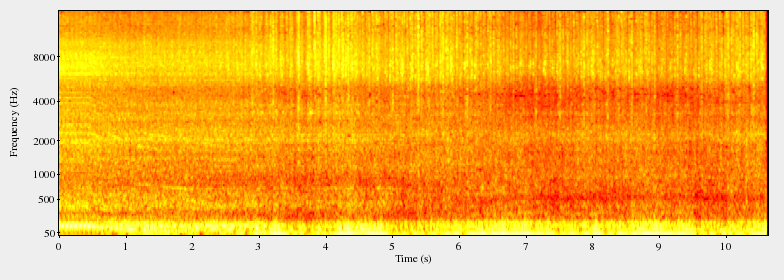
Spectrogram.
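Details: Small-block Mopar 360 with xe268h cam, KB107 pistons, stock valvetrain, new lifters and main, cam and rod bearings, idling with a dull steady knock tied to engine speed under exhaust rumble; owner says not an exhaust leak, source unknown.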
